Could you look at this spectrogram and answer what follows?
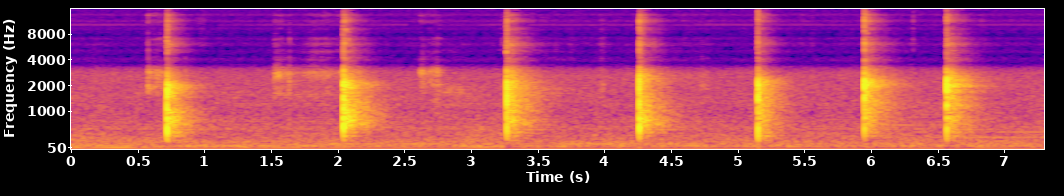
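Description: Small plastic rangoli stamp tool, filled with rangoli powder and fitted with a sieve, tapped down onto a tiled floor seven times. Each tap is a sharp plastic click, about one a second at first and coming a little faster toward the end.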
